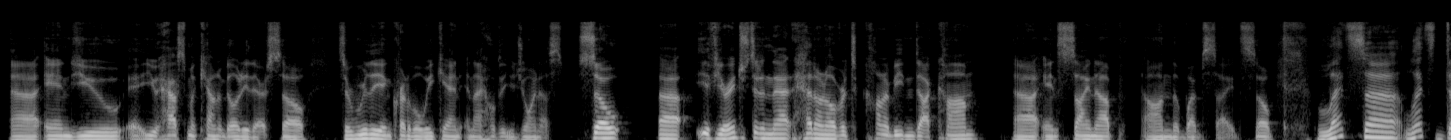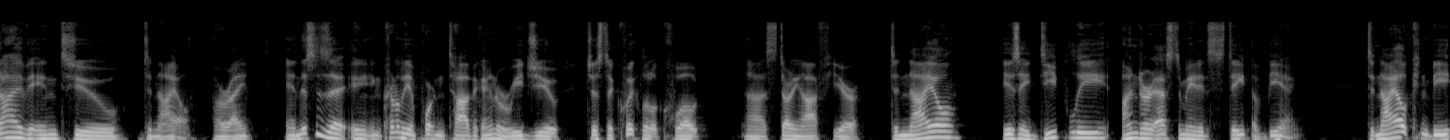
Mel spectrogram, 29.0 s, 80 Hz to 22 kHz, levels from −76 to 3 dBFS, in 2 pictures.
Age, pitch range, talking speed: 30-49, 95-130 Hz, 165 wpm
